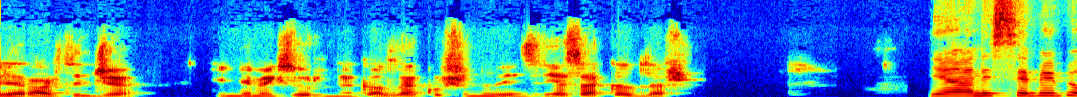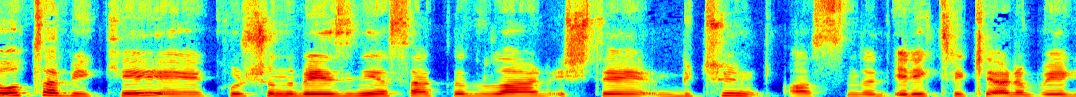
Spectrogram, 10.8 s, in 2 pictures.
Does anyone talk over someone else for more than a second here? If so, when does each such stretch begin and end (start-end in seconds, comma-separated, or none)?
none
